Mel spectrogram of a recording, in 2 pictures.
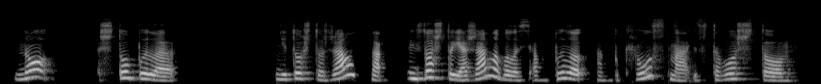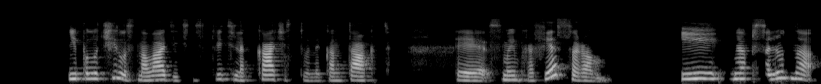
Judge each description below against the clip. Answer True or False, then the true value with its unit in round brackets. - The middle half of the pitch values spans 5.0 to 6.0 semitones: True (5.4 semitones)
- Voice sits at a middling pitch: False (235 Hz)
